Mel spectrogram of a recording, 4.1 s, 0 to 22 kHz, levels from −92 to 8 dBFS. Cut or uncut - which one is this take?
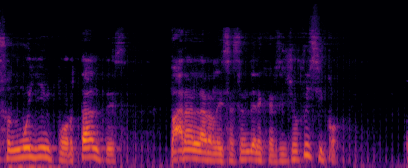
uncut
